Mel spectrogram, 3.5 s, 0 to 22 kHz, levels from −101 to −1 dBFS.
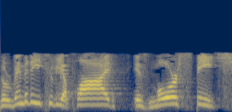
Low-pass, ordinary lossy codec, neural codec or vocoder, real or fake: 3.6 kHz; MP3, 16 kbps; none; real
